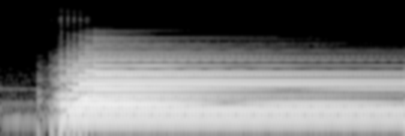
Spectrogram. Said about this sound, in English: Here's a first position E chord.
